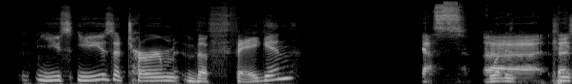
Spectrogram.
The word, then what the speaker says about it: Fagin: wink wink um you use a term the fagin can you spell that for me and what is that f-a-g-i-n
